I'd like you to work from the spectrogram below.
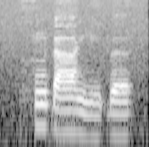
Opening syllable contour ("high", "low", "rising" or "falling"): high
